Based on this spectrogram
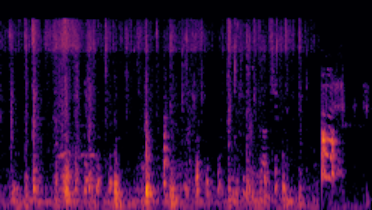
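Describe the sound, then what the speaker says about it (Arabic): A rooster clucks repeatedly nearby in short, uneven bursts on a rooftop poultry coop, with other fowl cooing softly in the background and a brief louder call near the end. "الديك اللي عمال يقاقي ده"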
